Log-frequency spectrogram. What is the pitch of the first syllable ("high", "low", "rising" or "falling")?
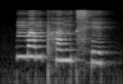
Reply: high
